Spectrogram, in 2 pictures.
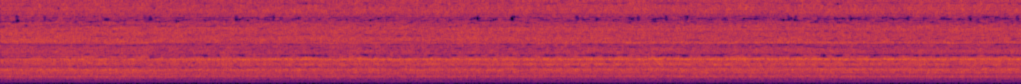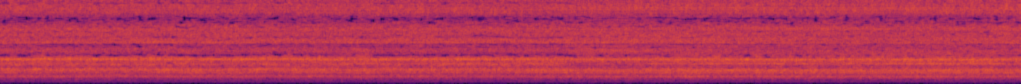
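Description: An electric dryer blows a steady, loud, unbroken rush of air with a constant whine for the whole stretch, running close by to dry craft pieces, and nobody speaks.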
